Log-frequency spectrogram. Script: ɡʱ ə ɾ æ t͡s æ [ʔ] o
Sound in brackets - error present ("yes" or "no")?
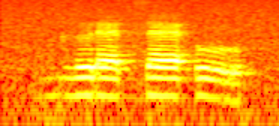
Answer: no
